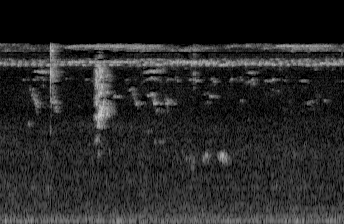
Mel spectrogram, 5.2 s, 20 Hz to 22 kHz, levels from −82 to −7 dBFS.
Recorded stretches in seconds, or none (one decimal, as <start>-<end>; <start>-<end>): 0.8-1.9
